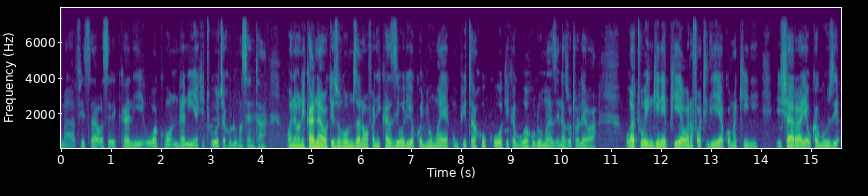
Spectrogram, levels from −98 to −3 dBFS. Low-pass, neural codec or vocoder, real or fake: 7.2 kHz; none; real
